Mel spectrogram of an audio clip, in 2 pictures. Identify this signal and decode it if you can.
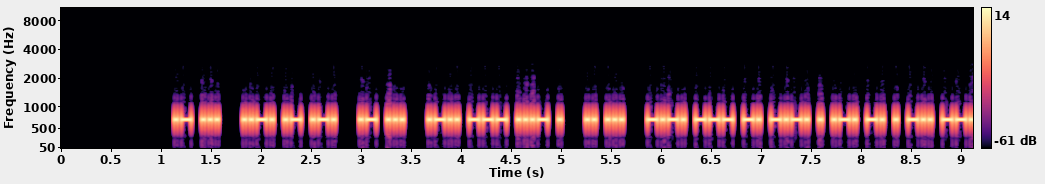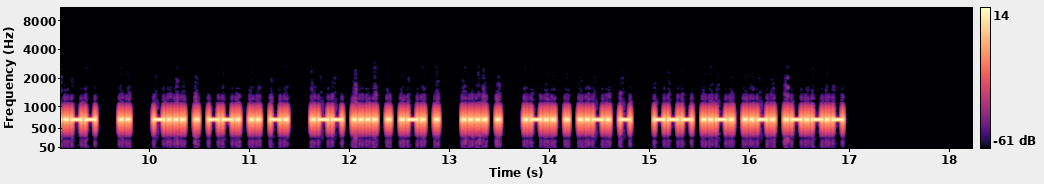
Morse code, heard as a keyed tone, about 36 wpm, 700 Hz. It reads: AS FAR AS LOVE IS CONCERNED, I BEGIN WHERE HE LEFT OFF.
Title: Sentences from Top 1000 Words - Review Part 6 - 35wpm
